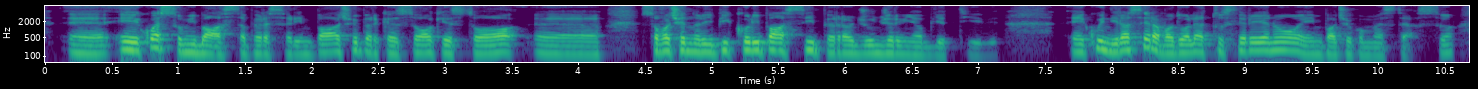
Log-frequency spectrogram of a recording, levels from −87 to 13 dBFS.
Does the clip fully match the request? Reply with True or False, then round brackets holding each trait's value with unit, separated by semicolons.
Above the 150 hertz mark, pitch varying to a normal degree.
False (140 Hz; 4.6 semitones)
